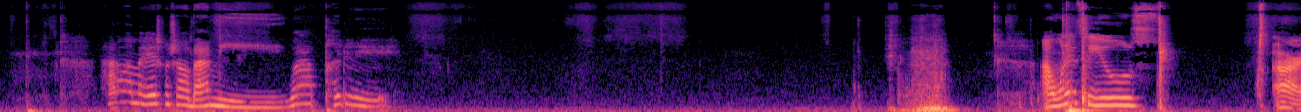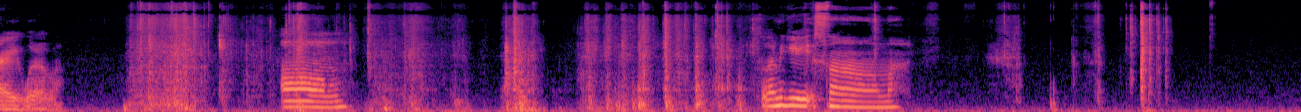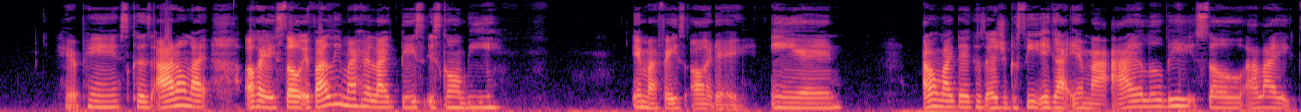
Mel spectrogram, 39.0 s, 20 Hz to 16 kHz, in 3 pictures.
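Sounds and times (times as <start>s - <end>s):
small objects clicking and rustling: 24.2s - 24.8s.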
